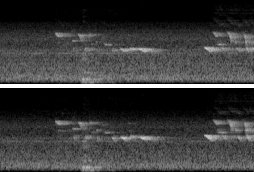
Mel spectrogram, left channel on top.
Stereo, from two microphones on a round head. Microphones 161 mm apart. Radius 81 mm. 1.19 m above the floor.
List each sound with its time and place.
0.6 s a bird: 25° left (ahead or behind), 1.5 m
